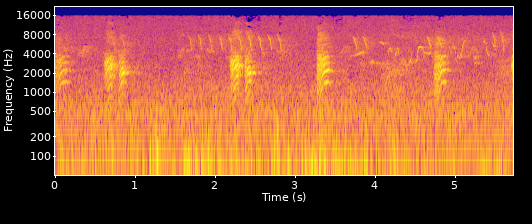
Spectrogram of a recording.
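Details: White-winged grosbeak (Mycerobas carnipes) giving short, bright, slurred call notes about every one to one and a half seconds, with thin high twittering from other birds behind.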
